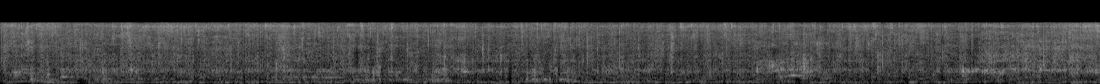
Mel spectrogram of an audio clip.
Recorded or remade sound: remade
